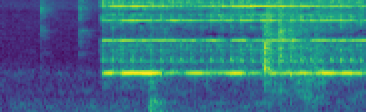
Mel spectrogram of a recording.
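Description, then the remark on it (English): A telephone bell suddenly starts ringing, a loud, bright, continuous metallic jangle that keeps going to the end of the short clip with no one talking. “Pick up the phone.”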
